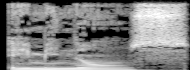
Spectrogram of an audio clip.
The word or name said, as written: Éminence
